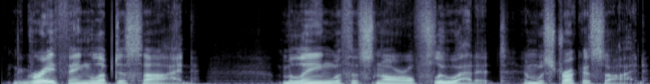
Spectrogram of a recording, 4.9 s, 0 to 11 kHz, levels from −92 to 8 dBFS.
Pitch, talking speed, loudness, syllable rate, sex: 100 Hz, 195 wpm, -19 LUFS, 5.0 syllables/s, male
